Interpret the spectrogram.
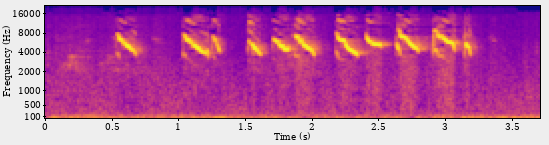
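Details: Energetic white-eye song used as a tutor recording for songbirds: about nine thin, high, steeply falling chirps, some doubled, spaced in quick uneven bursts over three seconds against a quiet background.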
